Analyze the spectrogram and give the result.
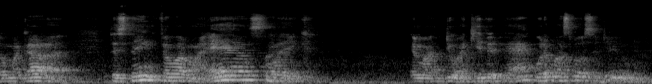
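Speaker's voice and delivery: ordinary delivery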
